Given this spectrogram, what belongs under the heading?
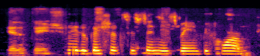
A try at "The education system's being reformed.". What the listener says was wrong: Try to use a contraction. Yes, use a contraction, okay? Don't tell me the education system is. The education system's being reformed.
